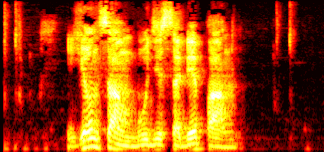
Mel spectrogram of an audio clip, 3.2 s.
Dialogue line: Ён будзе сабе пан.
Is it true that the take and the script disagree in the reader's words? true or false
true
